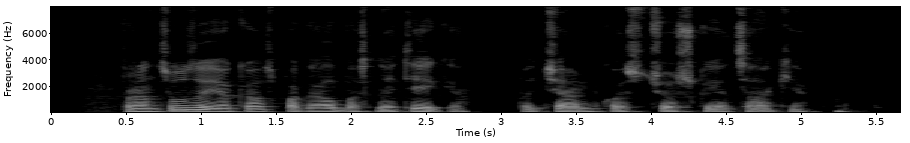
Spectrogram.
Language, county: Lithuanian, Alytus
